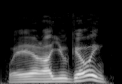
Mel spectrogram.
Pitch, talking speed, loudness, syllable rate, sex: 140 Hz, 195 wpm, -14 LUFS, 6.1 syllables/s, male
